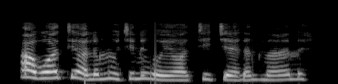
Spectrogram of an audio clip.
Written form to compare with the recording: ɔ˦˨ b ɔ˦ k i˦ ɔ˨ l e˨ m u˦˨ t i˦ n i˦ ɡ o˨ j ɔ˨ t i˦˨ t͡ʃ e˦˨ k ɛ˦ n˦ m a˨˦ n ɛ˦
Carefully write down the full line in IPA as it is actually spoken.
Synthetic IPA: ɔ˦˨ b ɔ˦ t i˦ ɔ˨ l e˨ m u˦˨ t͡ʃ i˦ n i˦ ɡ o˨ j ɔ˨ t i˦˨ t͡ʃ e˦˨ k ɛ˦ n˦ m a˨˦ n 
